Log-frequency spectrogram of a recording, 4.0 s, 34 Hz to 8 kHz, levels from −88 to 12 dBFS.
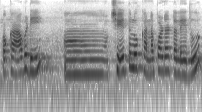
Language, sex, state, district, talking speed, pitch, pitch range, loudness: Telugu, female, Andhra Pradesh, Manyam, 75 wpm, 230 Hz, 215-255 Hz, -14 LUFS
